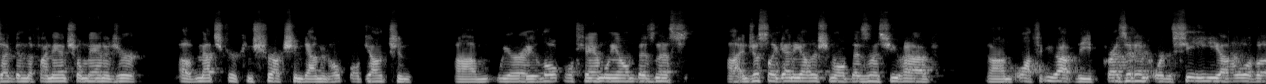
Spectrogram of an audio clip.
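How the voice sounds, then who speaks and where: A hoarse man, a political candidate giving earnest interview answers, with many fillers and repeated words. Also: mid-range voice, a bit bright, low-quality recording. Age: 30s.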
